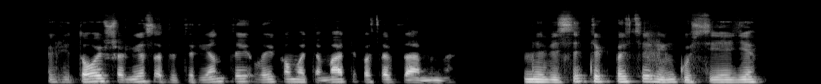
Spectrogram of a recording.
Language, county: Lithuanian, Utena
